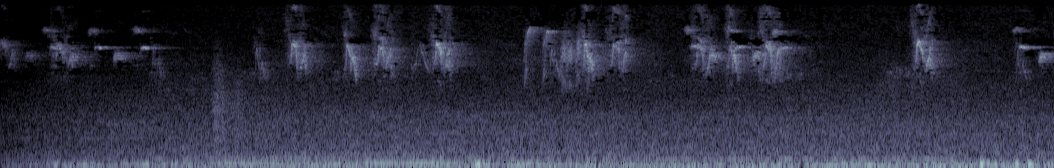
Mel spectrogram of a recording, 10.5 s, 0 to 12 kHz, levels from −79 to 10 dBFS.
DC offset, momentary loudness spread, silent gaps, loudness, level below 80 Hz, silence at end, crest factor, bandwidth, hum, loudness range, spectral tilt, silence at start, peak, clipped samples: under 0.1%; 13 LU; none; -29 LUFS; -34 dBFS; 0 s; 20 dB; 11.5 kHz; none; 4 LU; -3 dB/octave; 0 s; -8 dBFS; under 0.1%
